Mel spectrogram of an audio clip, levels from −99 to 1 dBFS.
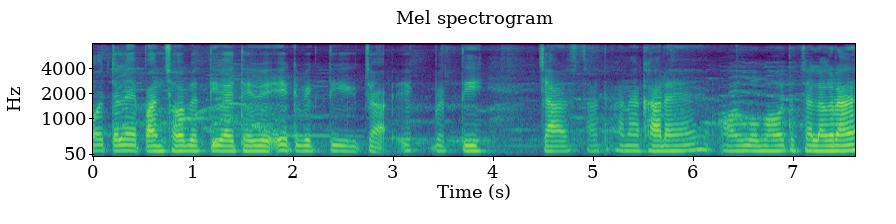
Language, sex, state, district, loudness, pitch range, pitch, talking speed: Hindi, male, Bihar, West Champaran, -19 LUFS, 140-150 Hz, 145 Hz, 180 wpm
